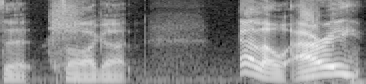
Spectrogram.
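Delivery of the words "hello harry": lightly voiced Harry Potter English; a hint of a British wizard greeting; mock English accent greeting. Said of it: "I can only say Harry Potter phrases in English".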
